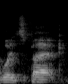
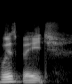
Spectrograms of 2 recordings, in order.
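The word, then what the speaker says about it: Wisbech: I want Yeah, to know why everyone calls it Wisbeach and not Wisbeck. Because it's just pronounced Wisbeach.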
